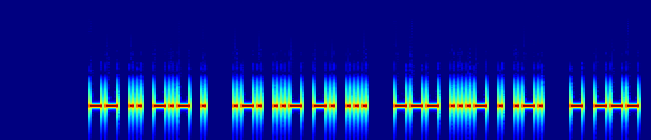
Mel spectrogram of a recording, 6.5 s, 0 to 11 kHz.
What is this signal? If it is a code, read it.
Morse code, heard as a keyed tone, about 30 wpm, 700 Hz. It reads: MIKE RUNS OVER TO
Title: Additional Easy Phrases 30wpm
